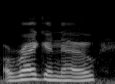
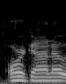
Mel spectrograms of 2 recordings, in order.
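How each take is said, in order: First: It is said the non-Australian way. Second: It is said the Australian way.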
